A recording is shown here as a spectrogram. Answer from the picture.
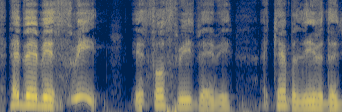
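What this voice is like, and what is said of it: Imitates another person's voice. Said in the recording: “her best Dusty Rhodes impression”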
